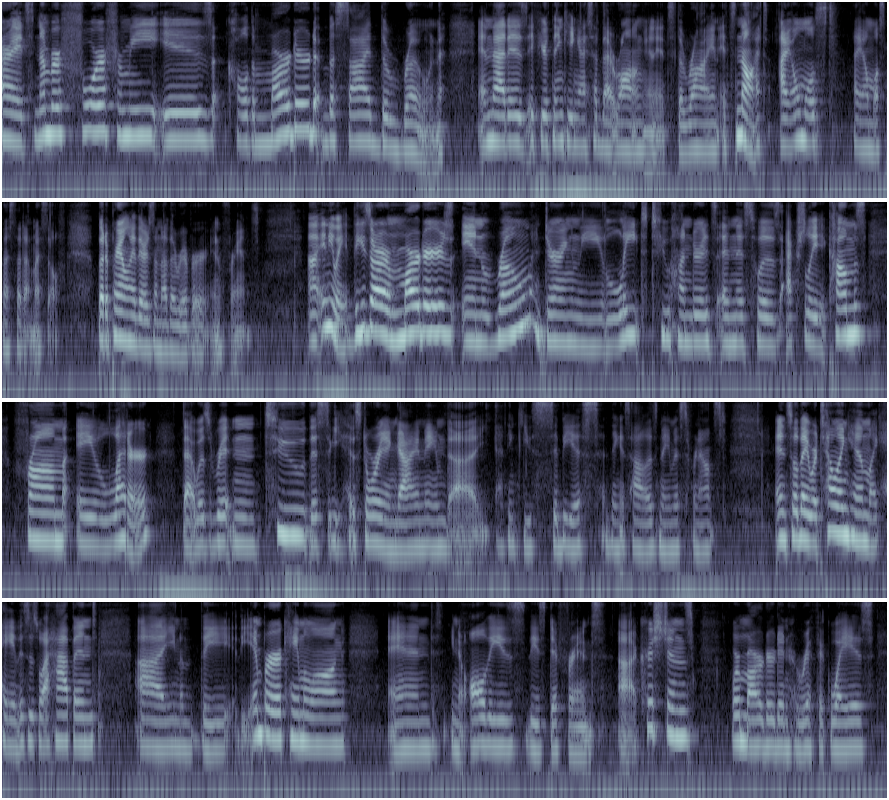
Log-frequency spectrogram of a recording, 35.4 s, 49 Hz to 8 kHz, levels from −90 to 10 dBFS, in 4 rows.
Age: 10-29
